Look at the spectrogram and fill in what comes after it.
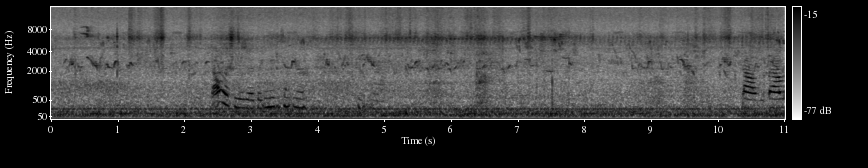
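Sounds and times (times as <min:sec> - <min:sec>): faint continuous hum: 0:00.0 - 0:11.0
low steady rumble: 0:00.0 - 0:11.0.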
